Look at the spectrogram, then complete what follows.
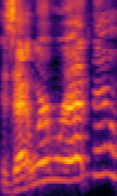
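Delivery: very high, squeaky voice cracking like puberty. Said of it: "my voice went up three octaves like I'm going through puberty".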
